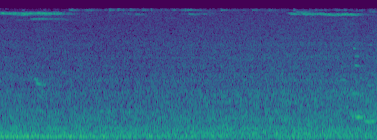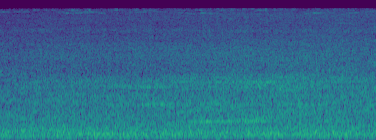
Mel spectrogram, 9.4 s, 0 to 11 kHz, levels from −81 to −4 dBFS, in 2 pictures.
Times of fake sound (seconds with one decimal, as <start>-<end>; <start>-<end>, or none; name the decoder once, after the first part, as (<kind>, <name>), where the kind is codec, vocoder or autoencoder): 0.7-1.9 (vocoder, BigVGAN v2); 3.2-6.5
